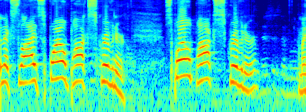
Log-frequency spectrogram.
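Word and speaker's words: Spoilpox Scrivener: Spoil pox. Scrier.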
